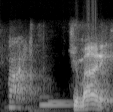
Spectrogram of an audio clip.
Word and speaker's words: Jamani: Jumani. Is that how I should pronounce it? Yes, sir.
